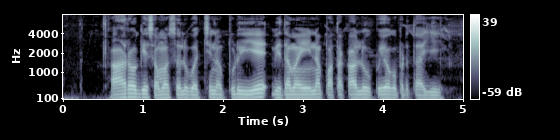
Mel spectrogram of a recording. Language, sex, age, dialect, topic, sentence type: Telugu, male, 18-24, Southern, banking, question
